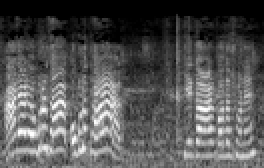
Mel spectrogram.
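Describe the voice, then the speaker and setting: A woman's voice: very high voice, quick pace, bright, forceful tone, a little hiss or hum. A woman at home playfully coaxing her toddler in sing-song baby talk. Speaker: mother playing with her toddler.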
